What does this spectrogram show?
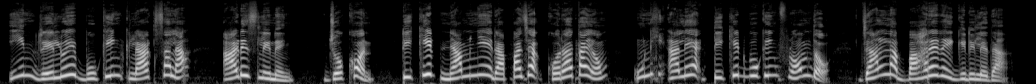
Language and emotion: Santali, angry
